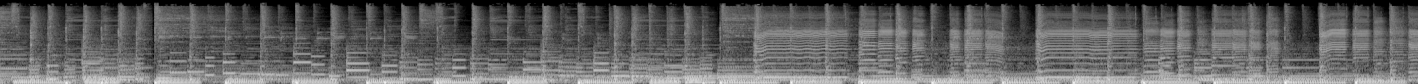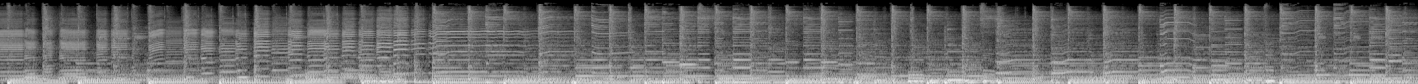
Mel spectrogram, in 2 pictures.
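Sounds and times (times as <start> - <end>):
country rock music: 0.0 - 28.3.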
